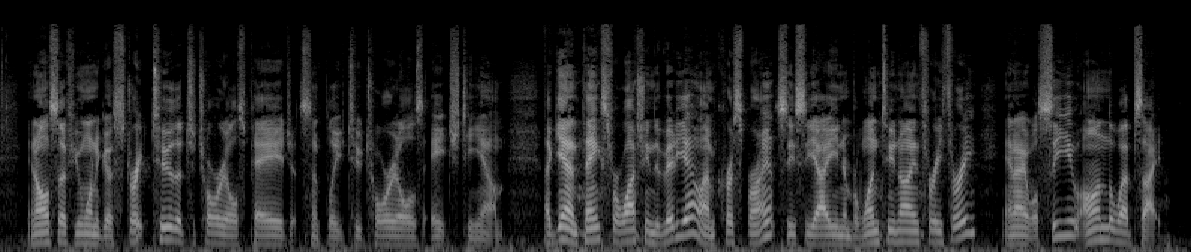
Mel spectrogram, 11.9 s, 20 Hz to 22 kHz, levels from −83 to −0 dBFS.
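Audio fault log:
1.37 s and 9.35 s: overlap between stream segments. Tiny skips where 9 ms and 16 ms of sound vanish, because overlapping time stamps, consistent with 4-second segments, made the player cut audio that was not really doubled.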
